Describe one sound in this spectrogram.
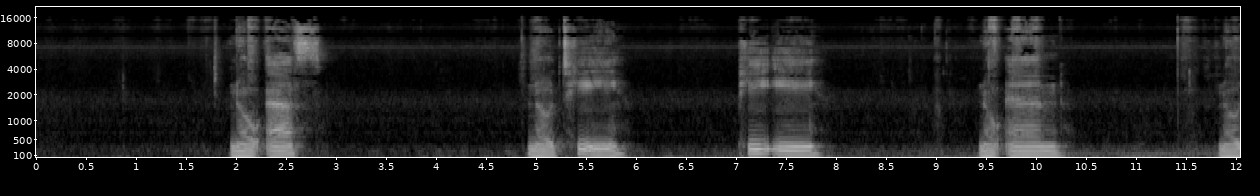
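A pen taps and scratches on a card.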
